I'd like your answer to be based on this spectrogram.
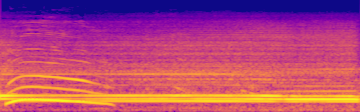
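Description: Loud, close steam whistle of the Liberty Belle riverboat at Magic Kingdom's Frontierland: a bright multi-tone blast that swoops briefly, then settles into a sustained chord with a steam hiss, with no talk.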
